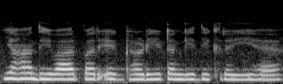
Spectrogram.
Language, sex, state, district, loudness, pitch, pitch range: Hindi, female, Uttar Pradesh, Lucknow, -13 LUFS, 240 Hz, 230-245 Hz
